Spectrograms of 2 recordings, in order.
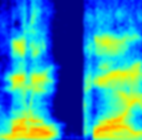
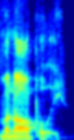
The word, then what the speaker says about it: monopoly: So it's like monoply, but it's supposed to be pronounced monopoly. So that's something that there was some confusion on.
